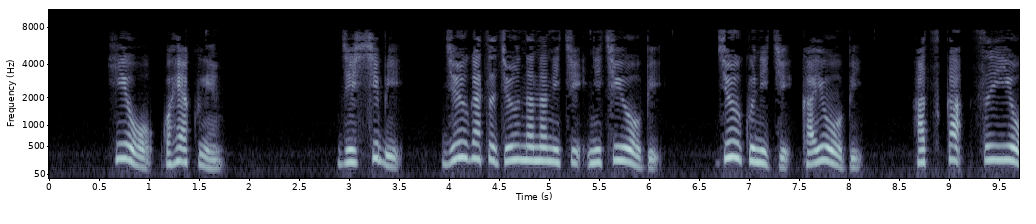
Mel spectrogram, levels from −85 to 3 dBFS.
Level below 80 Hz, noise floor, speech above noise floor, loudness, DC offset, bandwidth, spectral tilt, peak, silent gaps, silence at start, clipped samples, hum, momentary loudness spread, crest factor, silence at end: -64 dBFS; -68 dBFS; 45 dB; -25 LUFS; under 0.1%; 8 kHz; -6 dB/octave; -8 dBFS; none; 0.65 s; under 0.1%; none; 11 LU; 16 dB; 0 s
